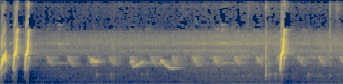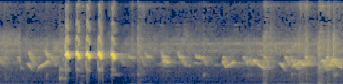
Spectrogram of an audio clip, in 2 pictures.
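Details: A female silver-eared mesia sings to excite a male. Continuous soft, downward-sliding notes run quickly throughout, with one loud high note and a mid-clip burst of about six rapid, bright notes.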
